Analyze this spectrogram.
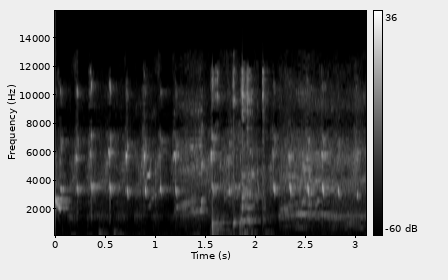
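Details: Cockatiel during hand-feeding: quick high buzzy begging pulses, interrupted midway by a soft scraping or fluttering noise, then continuing in an irregular chatter.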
